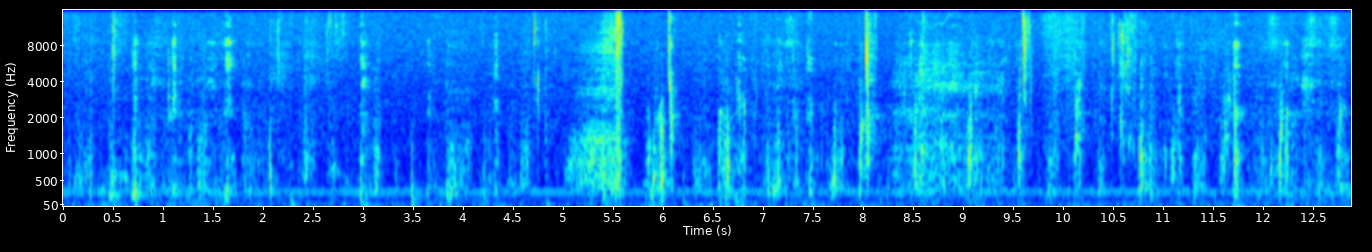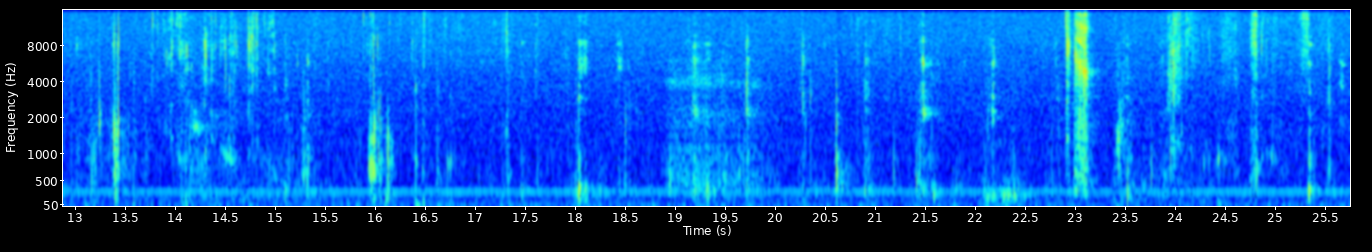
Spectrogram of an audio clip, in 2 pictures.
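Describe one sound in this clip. A man chews and smacks his lips loudly, close by.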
